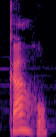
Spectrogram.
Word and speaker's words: carro: Então, a palavra que antes tinham dois Rs e se pronunciava carro, agora com um R só. E como ela fica entre a letra A e O, ela vira caro.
